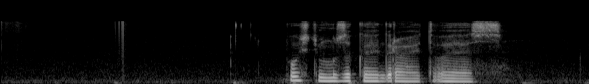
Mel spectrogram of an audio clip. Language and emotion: Russian, sad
